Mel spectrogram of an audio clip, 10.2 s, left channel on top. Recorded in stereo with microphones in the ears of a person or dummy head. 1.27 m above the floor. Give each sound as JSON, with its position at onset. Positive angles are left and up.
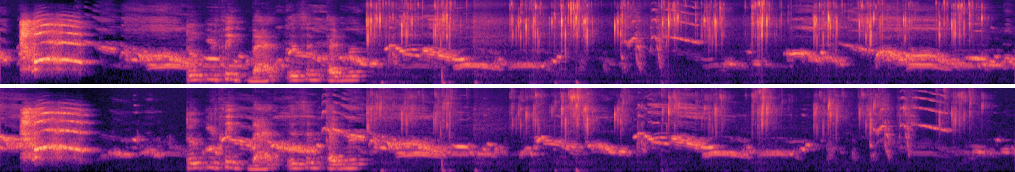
{"t": 0.2, "sound": "a scream", "side_deg": 80, "distance_m": 3.0}
{"t": 1.9, "sound": "a man speaking", "side_deg": 5, "distance_m": 6.5}
{"t": 3.7, "sound": "chewing", "side_deg": 30, "distance_m": 0.5}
